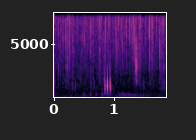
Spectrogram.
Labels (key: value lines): label: biophony
recorder: SoundTrap 500

label: biophony, damselfish
recorder: SoundTrap 500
